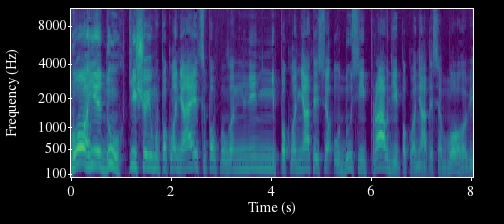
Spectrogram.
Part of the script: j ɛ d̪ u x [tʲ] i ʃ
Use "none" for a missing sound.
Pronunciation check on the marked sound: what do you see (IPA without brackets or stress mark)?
tʲ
